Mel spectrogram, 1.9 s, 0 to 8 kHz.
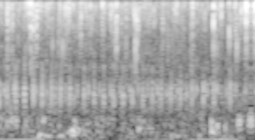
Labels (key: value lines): label: biophony, rattle
recorder: SoundTrap 500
